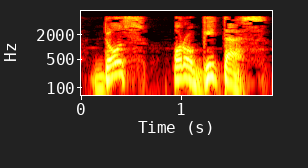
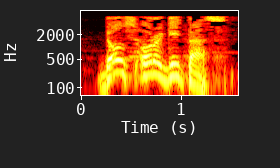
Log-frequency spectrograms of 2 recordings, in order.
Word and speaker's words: Dos Oruguitas: It is Dos Oruguitas. Did I say it right? – Yes. – Dos Oruguitas.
